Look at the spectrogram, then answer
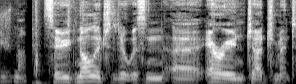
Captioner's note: speaking in French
